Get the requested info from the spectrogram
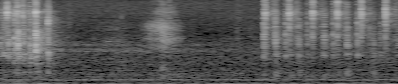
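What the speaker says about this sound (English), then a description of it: "Ryan's still typing" Quick, quiet keystrokes on a computer keyboard come in short bursts, a brief pause in the middle, then a faster run of soft clicks at the end.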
